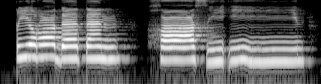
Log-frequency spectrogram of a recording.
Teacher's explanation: تو یہاں پر ہم اظہار کریں گے، نون کی آواز کو ظاہر کریں گے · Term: اظہار کا قاعدہ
